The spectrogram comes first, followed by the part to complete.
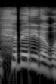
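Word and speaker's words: הבל: 흥미롭게도 히브리어로 아벨, 발음상 헤벨이라고 하는데요.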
